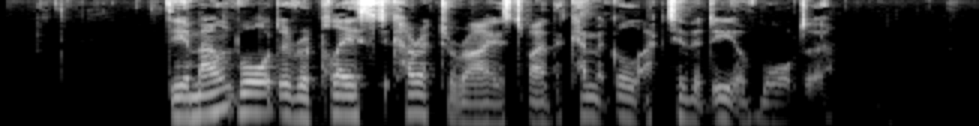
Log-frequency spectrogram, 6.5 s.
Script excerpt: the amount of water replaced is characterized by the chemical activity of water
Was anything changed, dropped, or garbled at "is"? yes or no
yes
